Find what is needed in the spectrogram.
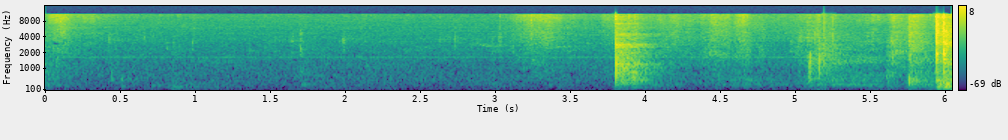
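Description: Near silence, then a sharp metallic knock about four seconds in and a few lighter clinks as the aluminium tripod legs are handled, ahead of tapping the loose foot back in.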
